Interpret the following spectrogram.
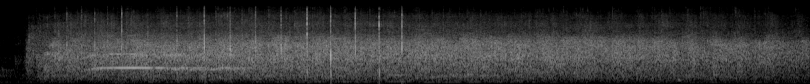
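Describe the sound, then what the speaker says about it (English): Sustained audience applause for award nominees at a sustainability awards celebration, a steady dense clapping wash that swells in quickly and holds for several seconds, with a brief faint whistle or voice near the start. "a round of applause for all of our incredible nominees"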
